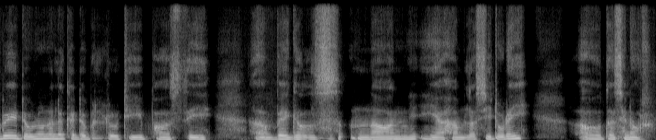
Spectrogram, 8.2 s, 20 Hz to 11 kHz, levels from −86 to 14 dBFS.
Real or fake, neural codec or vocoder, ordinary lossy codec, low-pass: fake; vocoder, 22.05 kHz, 80 mel bands, WaveNeXt; none; none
